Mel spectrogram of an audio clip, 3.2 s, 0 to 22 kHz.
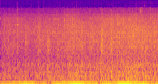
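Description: A Class 101 diesel train from a Train Sim World simulation runs along the line, giving a loud, steady low rumble that swells and dips slightly without any talking.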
